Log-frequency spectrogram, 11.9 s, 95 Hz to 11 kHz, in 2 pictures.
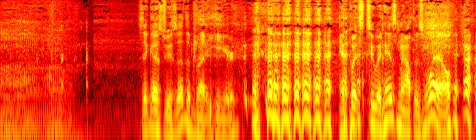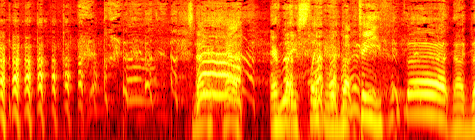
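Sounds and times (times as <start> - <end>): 
man snoring in his sleep: 0.0 - 1.2
speech: 1.8 - 6.7, 7.4 - 11.8
laughter: 2.4 - 11.8.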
